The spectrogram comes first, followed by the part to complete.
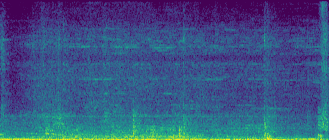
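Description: Steady low hum of background noise, with a few faint short taps from knife work on a plastic cutting board as dragon fruit is peeled.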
